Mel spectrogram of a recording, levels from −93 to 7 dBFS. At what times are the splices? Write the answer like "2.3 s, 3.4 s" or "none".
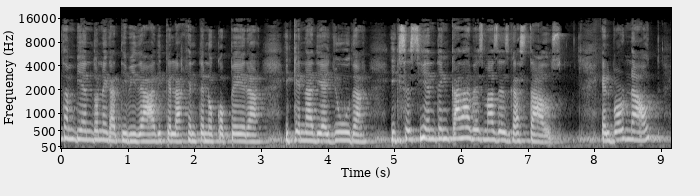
none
